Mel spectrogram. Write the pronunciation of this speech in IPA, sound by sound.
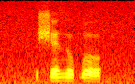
ʃ ɘ ð u ɓ o

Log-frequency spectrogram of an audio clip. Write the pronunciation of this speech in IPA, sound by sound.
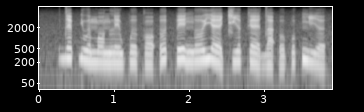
d ɛː˧ p̚ j u˩ ə̯ m ɔː˩ n l eː˩ w p ɤː˧˩ k ɔː˩ ʔ ɤː˥˨ t̚ p eː˥˨ ŋ ɤː˧˥ j ɛː˧˩ t͡ɕ i˧ ə̯ k ɛː˧˩ d a˧˩ ʔ o˩ p o˧˥ k̚ ɲ i˧˩ ə̯

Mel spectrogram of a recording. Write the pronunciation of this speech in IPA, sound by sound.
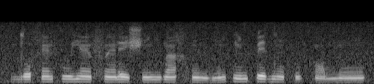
d o˧ h ɛ̃˧ k u˧ j ɛ̃˧ f ɛ̃˧ ɾ e˨ ʃ ĩ˧ ɡ͡b ã˧ h ũ˨ ɡ͡b ũ˨˦ k͡p ĩ˦ k͡p e˦ d ũ˦˨ h u˨˦ k ɔ̃˧ m ũ˧

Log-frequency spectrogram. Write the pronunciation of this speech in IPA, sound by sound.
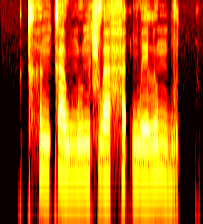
kʰ ə˥˧ ŋ k a˥˧ w m u˧ ŋ ɕ w a˧ h a˦ t̚ m w e˧ l u˥˧ m b u˨ t̚

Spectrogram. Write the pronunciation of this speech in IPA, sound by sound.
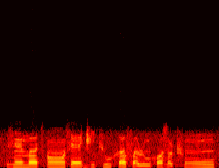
z ɛ̃ m ɐː t͡sʼ ɔ̃ː s ɛː d͡ʒ i t͡ʃ u x ɐ f ɐ ɹ ũ x ɔ z ɔ ʈ͡ʂʰ ũː

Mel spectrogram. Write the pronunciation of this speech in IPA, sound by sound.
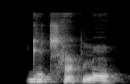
ɖ i ʈ͡ʂʰ ã q m ʏ

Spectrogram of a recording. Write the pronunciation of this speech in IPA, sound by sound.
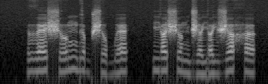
ð ɛ ʃ ɤ ŋ ɡ ɛ b ʃ ɤ b ɛ | j ɐ ʃ ɤ n d͡ʒ ɜ j ɜ j ʒ ɐ h ɜ

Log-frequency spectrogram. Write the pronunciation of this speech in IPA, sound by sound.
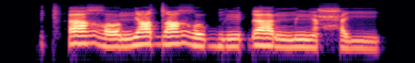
t͡sʼ a˦ ʁ ɔ˨ n i˦ dˤ i˦ ʁ u˨ b ĩ˨ ɗ a˦˨ ŋ͡m ĩ˨ ħ i˨

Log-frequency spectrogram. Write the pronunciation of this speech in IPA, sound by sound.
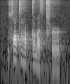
sʷ a˥ tˤ ɦ ø˦ ʈ dˤ ɵ˦ ɳ ɛ˨ s t͡ɕʰ ə˞˨

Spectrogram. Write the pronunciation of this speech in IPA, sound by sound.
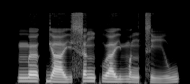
m œː˥ k̚ j aː˧ j s ɐ˥ ŋ kʷ aː˧ j m ɐ˨˥ ŋ t͡s iː˨˥ w

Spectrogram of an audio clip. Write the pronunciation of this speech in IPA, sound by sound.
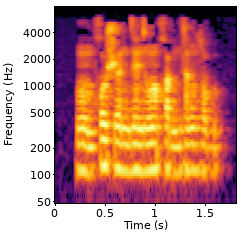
õː b χ u ʃ əː n d ɛ̃ d õː χ œ b n z ə ŋ zˤ u b

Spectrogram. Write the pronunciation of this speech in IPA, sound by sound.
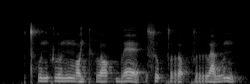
tʰ u˦˥ n k l u˦˥ n ŋ ɔː˦˥ j pʰ l ɔː˦˥ k̚ b ɛː˥˩ | s u˦˥ ʔ k r ɔ˨˩ ʔ k r u˧ a̯ w u˥˩ n

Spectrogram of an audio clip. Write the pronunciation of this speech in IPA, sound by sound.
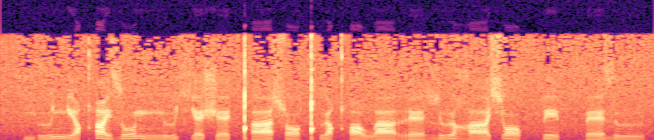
j ɯ˨˦ ɲ e˧˩ qʰ e˥˨ z o˦˥ nː ɯ˨˦ ç ɛ˨˦ ʃ ɛ˨˦ ǃʰ a˨˦ ɬ ɔ˧˩ ǃʰ ɯ˧˩ qʰ ɔ˧˩ w a˧˩ r ɛ˧˩ ɮ ɯ˦˥ ʁ a˨˦ ɕ ɔ˥˨ pː e˥˨ pː ɛ˨˦ z ɯ˧˩

